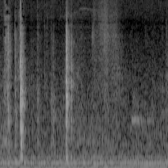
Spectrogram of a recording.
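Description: A few light clicks and snaps of tarot cards being handled over a wooden table, two close together about a quarter second in and another near one second, over a low steady hum.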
